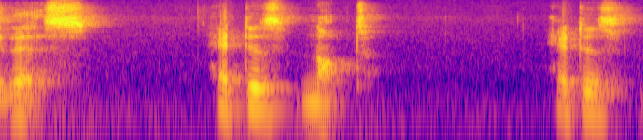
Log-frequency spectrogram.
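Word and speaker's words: nat: Het is not. Het is not. Pronounced almost like the not in English.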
